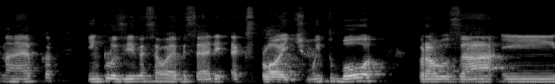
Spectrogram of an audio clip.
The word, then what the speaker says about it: xploit: Quem não quem não, quem está no podcast, né, não, não tá vendo o link aqui, é só digitar trailer xploit, x-p-l-o-i-t, xploit, que se pronuncia exploit, né?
